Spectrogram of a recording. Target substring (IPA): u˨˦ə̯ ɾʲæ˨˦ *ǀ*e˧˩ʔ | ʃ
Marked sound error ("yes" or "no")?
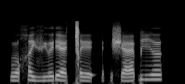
no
